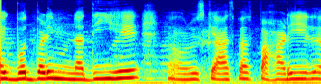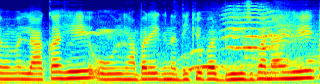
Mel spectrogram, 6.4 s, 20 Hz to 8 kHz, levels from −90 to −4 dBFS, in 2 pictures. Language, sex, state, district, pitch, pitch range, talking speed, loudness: Hindi, female, Bihar, Gaya, 210 Hz, 200-225 Hz, 195 wpm, -14 LUFS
